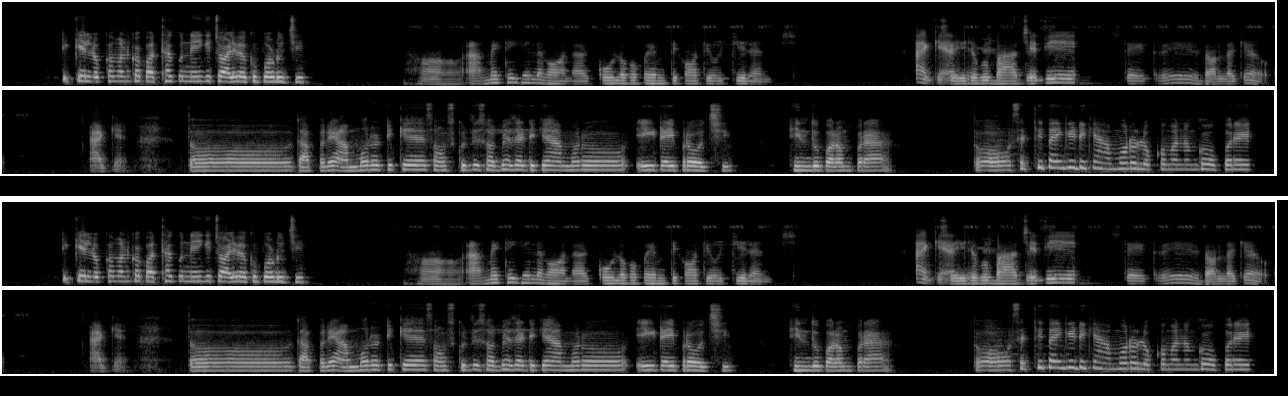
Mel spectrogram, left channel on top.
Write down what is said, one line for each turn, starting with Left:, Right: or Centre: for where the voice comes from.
Left: ଟିକେ ଲୋକମାନଙ୍କ କଥାକୁ ନେଇକି ଚଳିବାକୁ ପଡୁଛି।
Right: ହଁ ଆମେ ଠିକ ହେଲେ କଣ ହେଲା କୋଉ ଲୋକ କ ଏମିତି କଣଥିବ କି ଜାଣିଛି
Left: ଆଜ୍ଞା
Right: ସେଇତାକୁ
Left: ଆଜ୍ଞା।
Right: ବାହାର
Left: ଯଦି
Right: ଦେଶ ଷ୍ଟେଟ ରେ ଡର ଲାଗେ ଆଉ।
Left: ଆଜ୍ଞା। ତ ତାପରେ ଆମର ଟିକିଏ ସଂସ୍କୃତି ସଭ୍ୟତା ଟିକେ ଆମର ଏଇ ଟାଇପ ର ଅଛି ହିନ୍ଦୁ ପରମ୍ପରା। ତ ସେଥିପାଇଁ କି ଟିକେ ଆମର ଲୋକମାନଙ୍କ ଉପରେ।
